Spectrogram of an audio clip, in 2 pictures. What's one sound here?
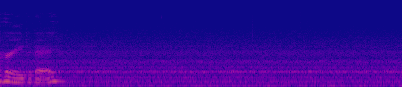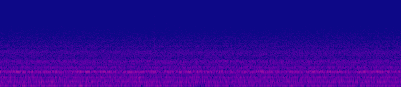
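A small motor hums steadily.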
